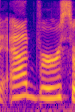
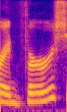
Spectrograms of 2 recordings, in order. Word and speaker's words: adverse: Yeah, an adverse or adverse, you can pronounce it either way, just means bad, harmful, unfavorable.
